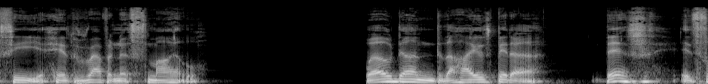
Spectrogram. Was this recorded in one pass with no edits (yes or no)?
yes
